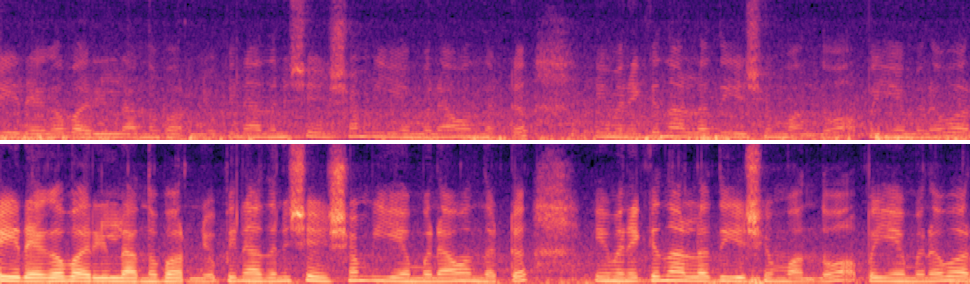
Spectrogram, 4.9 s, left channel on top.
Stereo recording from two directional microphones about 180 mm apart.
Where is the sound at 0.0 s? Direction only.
55° right (ahead or behind).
